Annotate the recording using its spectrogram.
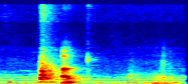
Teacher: kaf sifat hamsnya akan lebih terlihat jelas ketika sukun. Adapun ketika berharokat mungkin jelasnya akan lebih sedikit dibanding ketika sukun.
